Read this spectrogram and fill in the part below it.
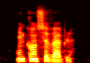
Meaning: inconceivable
- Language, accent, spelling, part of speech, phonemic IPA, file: French, France, inconcevable, adjective, /ɛ̃.kɔ̃s.vabl/, LL-Q150 (fra)-inconcevable.wav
